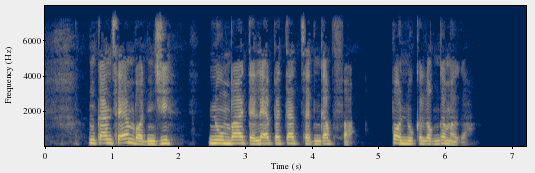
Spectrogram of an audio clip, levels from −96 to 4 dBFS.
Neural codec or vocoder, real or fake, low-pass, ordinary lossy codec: none; real; 7.2 kHz; Opus, 64 kbps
